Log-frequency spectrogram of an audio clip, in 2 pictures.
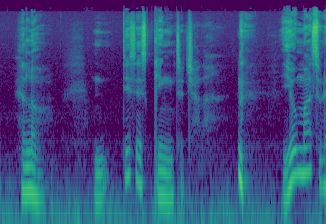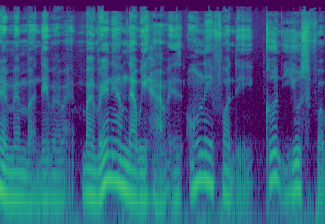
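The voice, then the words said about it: Put-on Wakandan accent as T'Challa. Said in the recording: “I always wanted to do like a Jamaican or Wakanda accent ... I do a great Wakanda accent”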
